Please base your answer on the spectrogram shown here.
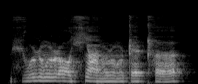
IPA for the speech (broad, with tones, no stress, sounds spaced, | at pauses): ç u˩˥ ɳ ũ˦˥ ɭ ɔ˥˨ ç ã˥˨ ɾ ũ˨ ɭ ũ˨˩˦ ʈ ɛ˩˥ ʈʰ ɐ˨˩˦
